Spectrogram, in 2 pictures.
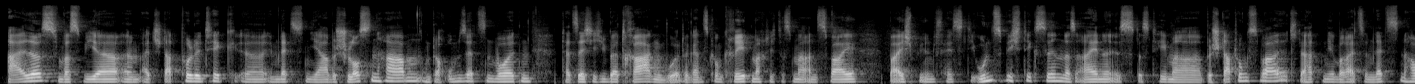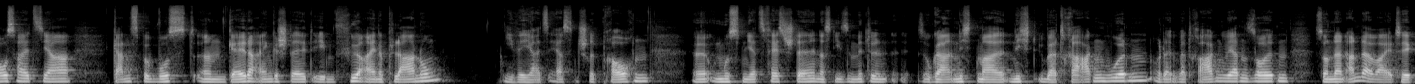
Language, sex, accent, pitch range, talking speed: German, male, German, 115-135 Hz, 165 wpm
